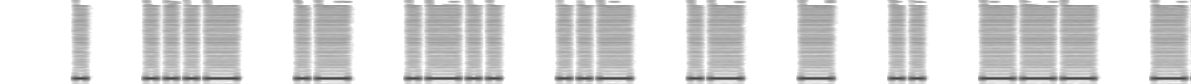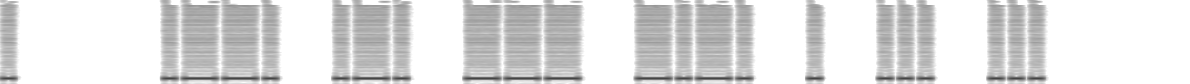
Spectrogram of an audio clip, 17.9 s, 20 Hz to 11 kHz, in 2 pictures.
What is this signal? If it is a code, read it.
Morse code, heard as a keyed tone, about 16 wpm, spaced as for 11 wpm, 800 Hz. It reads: EVALUATION PROCESS
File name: CW Code Groups @10WPM / Technical Subjects / AND Gate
